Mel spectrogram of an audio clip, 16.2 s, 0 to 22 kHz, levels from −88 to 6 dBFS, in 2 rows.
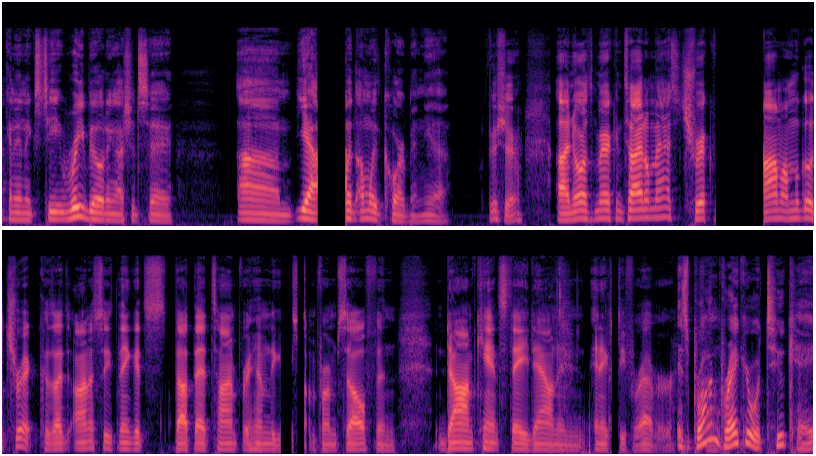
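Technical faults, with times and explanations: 3.14–3.44 s, 7.13–7.62 s, 10.90–11.19 s and 14.21–14.29 s: digital broadcast dropout. The receiver lost good frames and muted within about 3 ms, leaving silent gaps of 288, 480 and 72 ms. The third gap breaks into several short holes, the longest 120 ms. Packet-loss concealment would fill such gaps, but here nothing does, and the audio sent during them is gone.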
